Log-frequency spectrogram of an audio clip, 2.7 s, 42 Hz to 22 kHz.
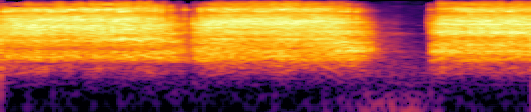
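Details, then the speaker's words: Aftermarket cordless power ratchet, about 4–5 years old and heavily used: harsh, high-pitched rattling grind in bursts with brief stalls; the worn head mechanism jams, sticks and sometimes stops turning. "Then after a while, the heads kind of fell apart. They would make this weird noise."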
